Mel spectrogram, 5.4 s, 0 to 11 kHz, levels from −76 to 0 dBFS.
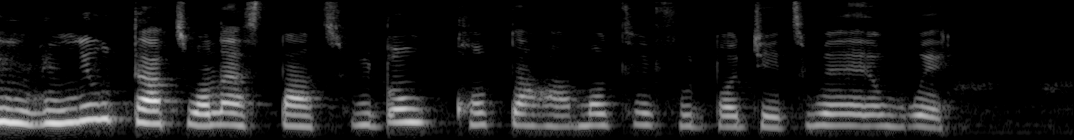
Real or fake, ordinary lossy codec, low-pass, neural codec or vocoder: fake; none; none; autoencoder, 22.05 kHz, a latent of 192 numbers a frame, VITS, trained on one speaker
